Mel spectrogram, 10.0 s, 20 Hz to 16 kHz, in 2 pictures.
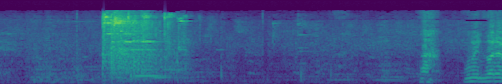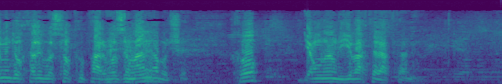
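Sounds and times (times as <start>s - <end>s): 
drinking glasses being smashed: 1.0s - 2.1s
speech: 4.2s - 9.4s.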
